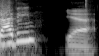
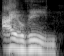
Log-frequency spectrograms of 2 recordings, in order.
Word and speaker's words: Iovine: Jimmy Iovine like I said I beam ya cuz it reads like Iovine like iodine yeah well you know I watched a few videos just to see because I had never actually heard anybody say his name out loud and that's how they all seem to say it but anyway so the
